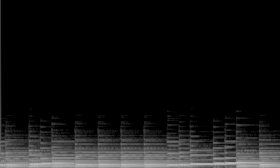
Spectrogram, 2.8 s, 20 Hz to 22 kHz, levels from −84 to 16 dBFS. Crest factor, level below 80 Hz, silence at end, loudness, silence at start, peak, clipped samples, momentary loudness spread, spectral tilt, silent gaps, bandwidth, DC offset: 12 dB; -56 dBFS; 0 s; -19 LUFS; 0 s; -6 dBFS; under 0.1%; 2 LU; -8 dB/octave; none; 5.2 kHz; under 0.1%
